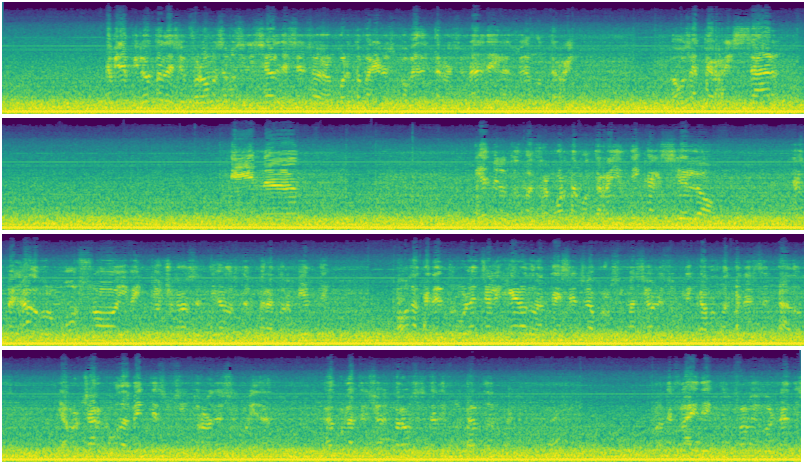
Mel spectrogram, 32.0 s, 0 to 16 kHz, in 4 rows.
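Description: Steady low drone of an ATR 72-600's turboprop engines and propellers at cruise, heard inside the cabin from a seat right beside the engine. Voices talking come and go over it.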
